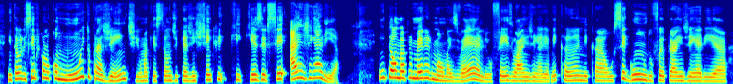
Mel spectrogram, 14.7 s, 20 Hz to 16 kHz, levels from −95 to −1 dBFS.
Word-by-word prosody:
Então 235 +4 +2
ele 245 -2 -2
sempre 290 +5 -2
colocou 280 -2 +1
muito 245 - +4
pra 255 -6 +1
gente 185 +4 -3
uma 180 +2 -4
questão 190 +1 -5
de 190 0 -7
que 190 +1 -7
a 185 - +1
gente 185 +1 -5
tinha 215 0 -2
que 245 +4 -7
que 220 -2 -7
que 205 +3 -6
exercer 220 +3 +1
a 240 +3 +6
engenharia. 290 - -1 0.8
Então 310 +1 +6
o - - +5
meu 290 0 +6
primeiro 285 -1 +4
irmão 235 -9 +1
mais 165 -3 -5
velho 180 -2 0
fez 190 +3 -2
lá 175 -1 0
engenharia 165 -3 -4
mecânica, 195 -1 -2
o 180 +1 -5
segundo 220 -3 +1
foi 195 +1 -2
pra 185 -1 -1
engenharia 165 -3 -2
200 Hz, 145 wpm, -23 LUFS, 180-250 Hz, 0.8 s, a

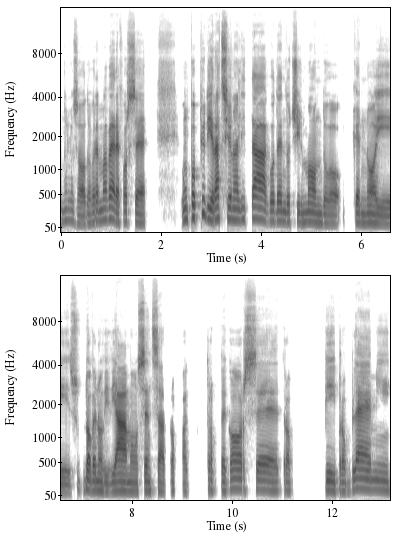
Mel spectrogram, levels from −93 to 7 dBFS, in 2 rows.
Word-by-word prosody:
non 135 +2 -12
lo 135 - -11
so, 100 -4 -2
dovremmo 120 +6 -4
avere 145 0 +4
forse 110 -4 -1 0.6
un 145 +1 -5
po' 170 +1 0
più 215 +6 -3
di 150 -8 +4
razionalità, 150 0 +3
godendoci 125 -1 -2
il 110 - -8
mondo 110 -3 -3 0.2
che 115 -1 -3
noi 105 -4 -2
su 110 +5 -7
dove 115 -3 +1
noi 110 -1 -2
viviamo, 105 +1 +5
senza 105 -1 +1
troppa - - -9 0.3
troppe 110 -2 -7
corse, 120 -4 -1
troppi 110 +1 -8
problemi, 115 +1 -2
115 Hz, 120 wpm, -27 LUFS, 105-130 Hz, 0.6 s, viviamo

